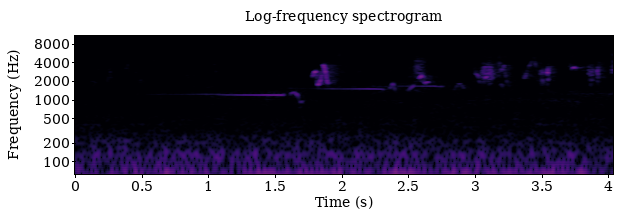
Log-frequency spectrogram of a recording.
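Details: Japanese bush warbler singing among other birds: a long, steady whistled note held for about a second and a half, then a quick rising-falling flourish, followed by scattered chirps of other birds over a low, constant rumble.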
